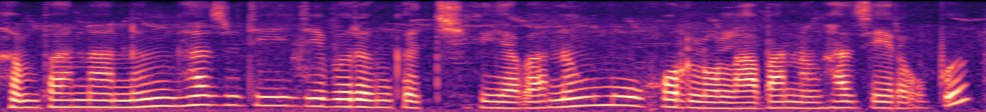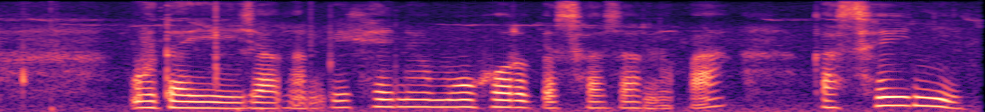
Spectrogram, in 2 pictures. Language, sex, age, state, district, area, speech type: Bodo, female, 45-60, Assam, Udalguri, rural, spontaneous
